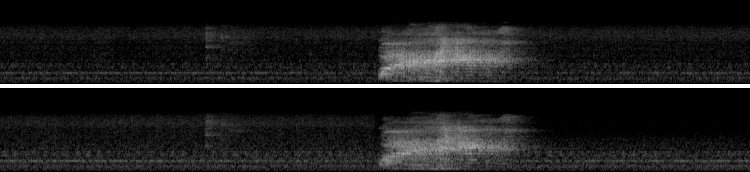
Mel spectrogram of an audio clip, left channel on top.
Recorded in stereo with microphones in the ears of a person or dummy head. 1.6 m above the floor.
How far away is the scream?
About 0.8 m.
